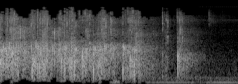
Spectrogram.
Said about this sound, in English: a big clap for the final speech of the debate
